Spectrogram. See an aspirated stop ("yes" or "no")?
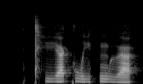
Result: yes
